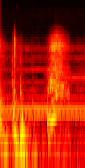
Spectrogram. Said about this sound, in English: Stepped inside again and shut the door.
